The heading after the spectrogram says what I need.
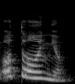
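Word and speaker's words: otoño: significa n com tio a mesma pronúncia do NH do Brasil o Outono em português Vocês chamam em espanhol de otono e o n com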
